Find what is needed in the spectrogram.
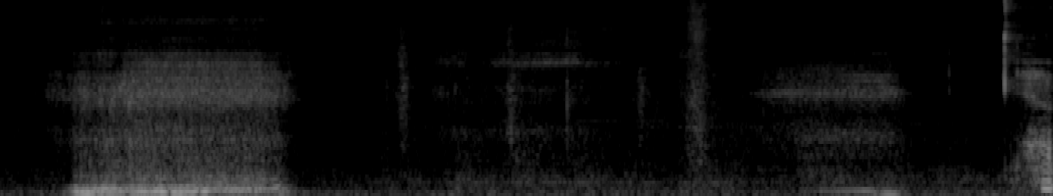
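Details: Female Great Dane napping in her comfy crate after her bed was cleaned, snoring loudly with a deep rattling breath-in followed later by a softer one: snoring.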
